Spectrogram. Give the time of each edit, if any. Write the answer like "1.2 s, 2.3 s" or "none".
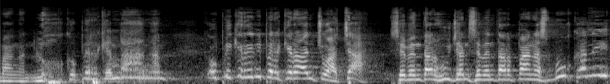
3.8 s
